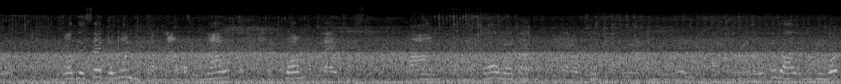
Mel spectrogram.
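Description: Steady outdoor background noise of distant road traffic, with faint voices of people talking through it.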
